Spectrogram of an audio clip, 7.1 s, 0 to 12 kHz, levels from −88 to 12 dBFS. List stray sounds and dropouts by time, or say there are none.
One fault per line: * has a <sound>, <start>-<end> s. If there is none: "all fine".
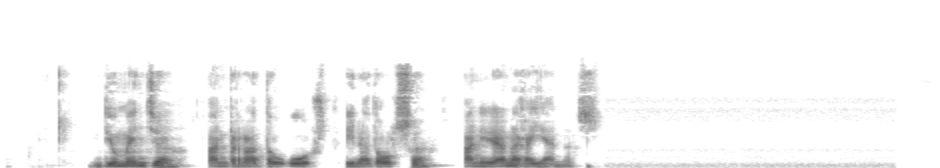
all fine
